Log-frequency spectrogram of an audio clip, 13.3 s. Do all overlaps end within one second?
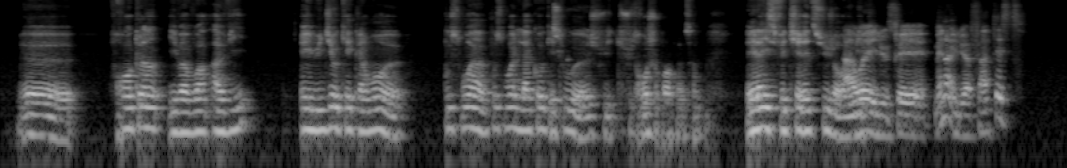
Yes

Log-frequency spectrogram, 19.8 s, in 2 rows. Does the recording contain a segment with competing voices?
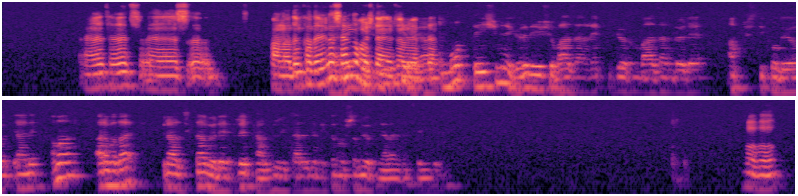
Yes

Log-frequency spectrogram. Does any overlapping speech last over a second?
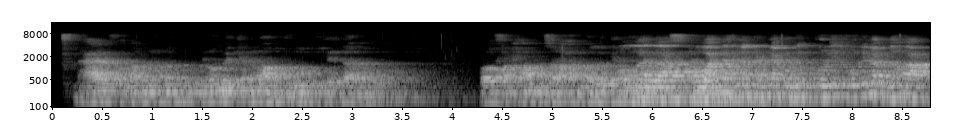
Yes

